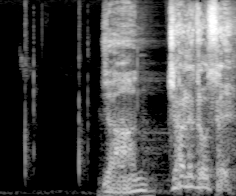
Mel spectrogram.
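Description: A middle-aged man speaks loudly and urgently, close by.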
